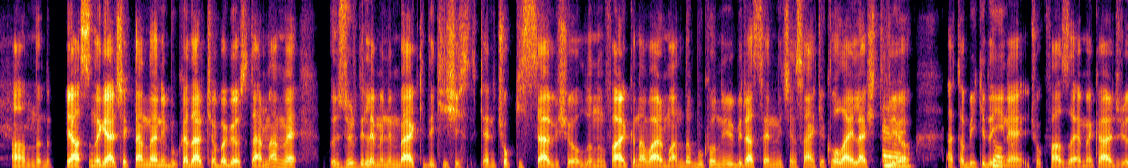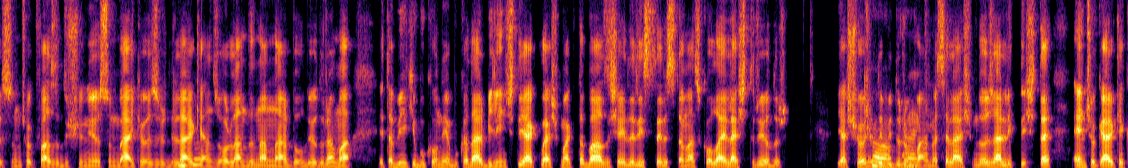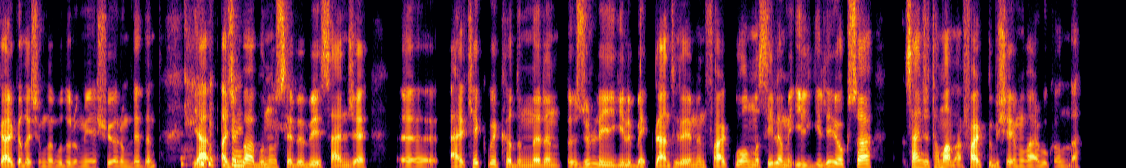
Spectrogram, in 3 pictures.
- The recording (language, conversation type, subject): Turkish, podcast, Birine içtenlikle nasıl özür dilersin?
- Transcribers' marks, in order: other background noise; laughing while speaking: "Evet"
